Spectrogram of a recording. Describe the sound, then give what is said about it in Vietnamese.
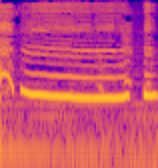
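A woman cries in a long, sustained, high wail that dips at the start and then holds its pitch, followed by a brief second sob. “Hình như đâu có nói gì đâu mà sao em khóc?”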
